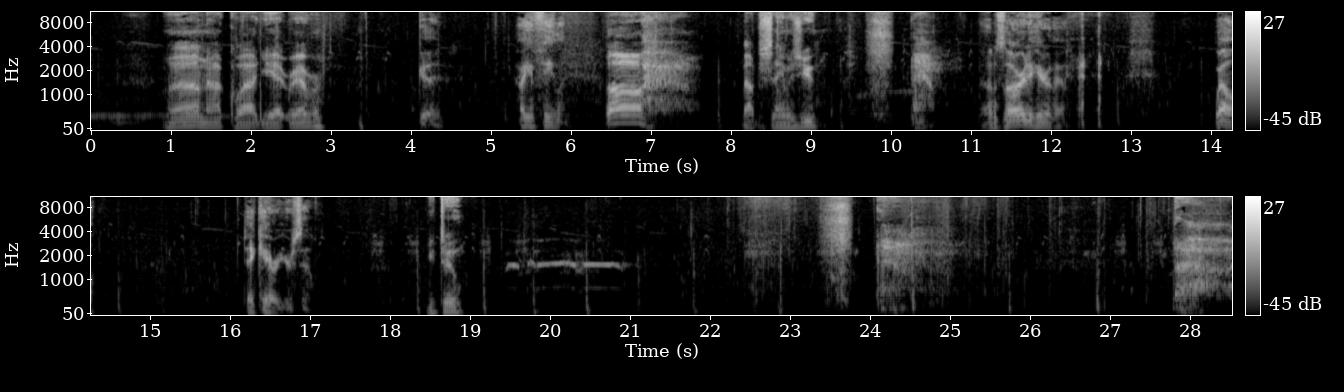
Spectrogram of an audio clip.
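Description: A man speaks calmly in a low, gravelly voice.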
